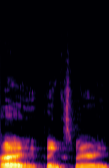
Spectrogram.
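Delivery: serious radio-host voice. Greeting a co-host on a show: serious NPR-style voice. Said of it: "so serious with your, like, "Thanks, Mary," like this is N P R".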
